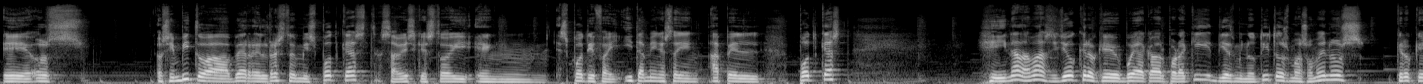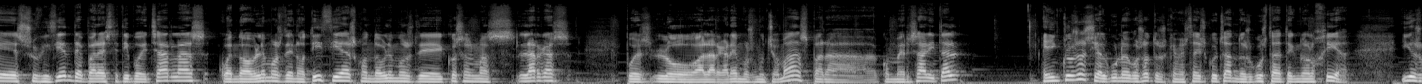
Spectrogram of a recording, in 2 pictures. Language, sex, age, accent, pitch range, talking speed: Spanish, male, 20-39, Spanish, 120-155 Hz, 175 wpm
